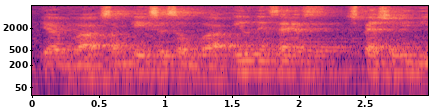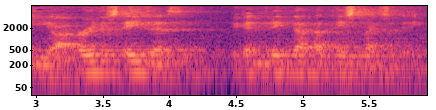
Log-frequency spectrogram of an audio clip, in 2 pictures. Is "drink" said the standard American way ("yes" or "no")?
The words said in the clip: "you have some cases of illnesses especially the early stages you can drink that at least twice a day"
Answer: no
